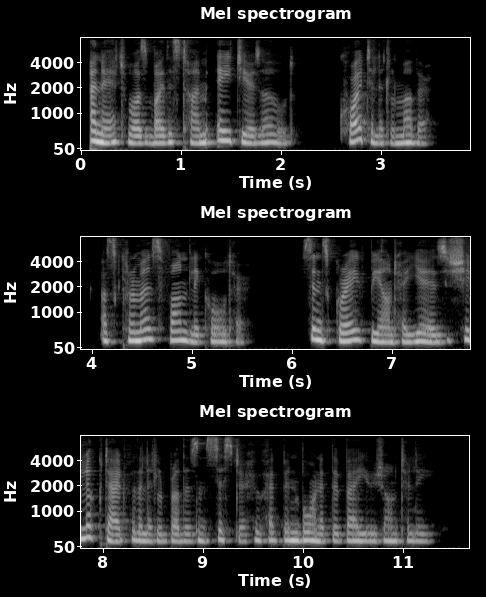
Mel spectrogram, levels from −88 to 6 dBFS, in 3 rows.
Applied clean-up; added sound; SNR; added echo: none; none; none; none.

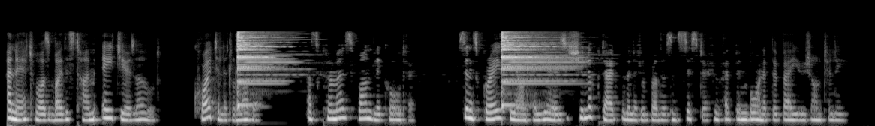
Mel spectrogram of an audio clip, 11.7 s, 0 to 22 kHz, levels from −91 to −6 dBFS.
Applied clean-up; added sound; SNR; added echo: classical method Wiener filter.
